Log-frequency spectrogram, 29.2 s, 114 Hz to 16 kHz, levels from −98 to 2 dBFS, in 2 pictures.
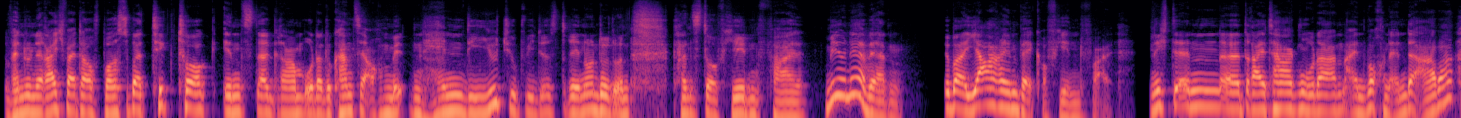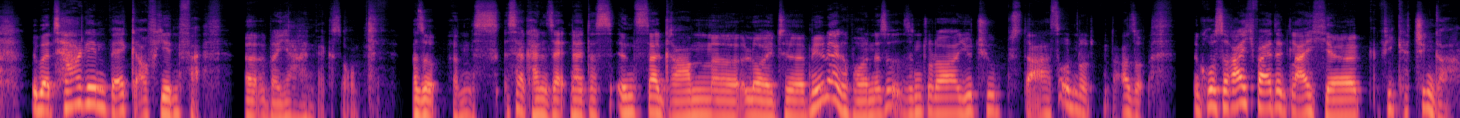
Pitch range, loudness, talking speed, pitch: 125-160 Hz, -26 LUFS, 165 wpm, 140 Hz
